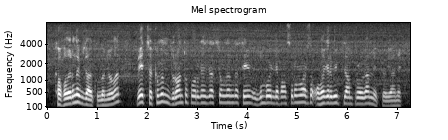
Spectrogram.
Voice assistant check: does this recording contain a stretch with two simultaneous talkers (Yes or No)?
No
